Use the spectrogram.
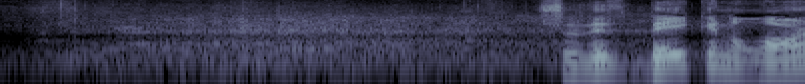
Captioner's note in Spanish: Risas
